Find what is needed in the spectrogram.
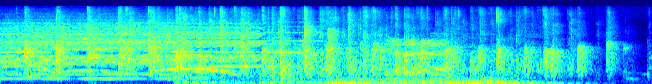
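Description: A dramatic music sting with a deep bass swell under studio-audience applause and voices calling out. The applause builds through the middle and everything cuts off suddenly at the end.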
